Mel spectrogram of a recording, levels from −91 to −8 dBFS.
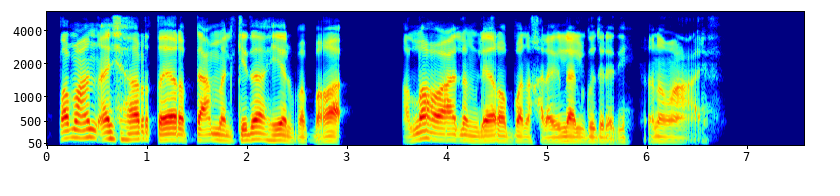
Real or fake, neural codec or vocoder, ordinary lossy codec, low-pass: fake; vocoder, 22.05 kHz, 80 mel bands, Vocos; none; 5.4 kHz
